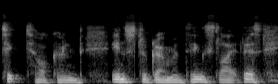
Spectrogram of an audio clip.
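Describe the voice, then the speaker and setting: Against a quiet background, a man speaks at a fairly slow pace in a somewhat breathy voice. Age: 80s+. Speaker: interviewee sharing life story. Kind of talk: interview. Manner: halting, many repetitions and fillers.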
